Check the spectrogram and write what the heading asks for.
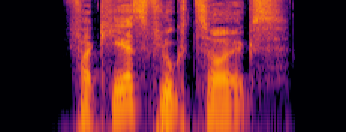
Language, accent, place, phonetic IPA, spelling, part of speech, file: German, Germany, Berlin, [fɛɐ̯ˈkeːɐ̯sfluːkˌt͡sɔɪ̯ks], Verkehrsflugzeugs, noun, De-Verkehrsflugzeugs.ogg
- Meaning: genitive singular of Verkehrsflugzeug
